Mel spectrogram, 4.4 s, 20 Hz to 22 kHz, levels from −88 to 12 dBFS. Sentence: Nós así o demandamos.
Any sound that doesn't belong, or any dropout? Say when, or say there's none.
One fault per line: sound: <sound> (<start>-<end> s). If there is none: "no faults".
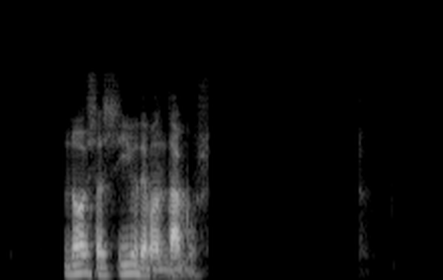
no faults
